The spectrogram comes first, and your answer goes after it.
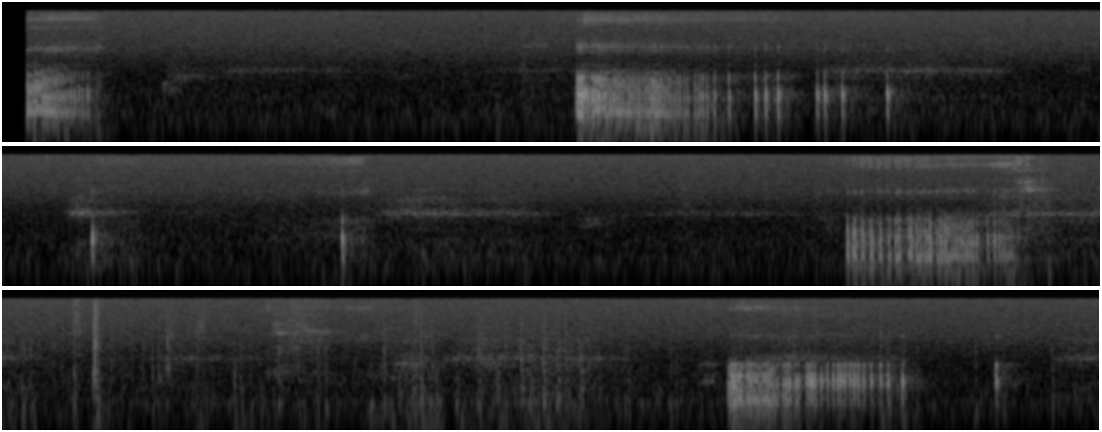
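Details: Small mini Jack Russell terrier, indoors, unhappy after spotting a neighbour's dog on her lawn, making strange non-barking noises: breathy, snorting grumbles in short bursts a few seconds apart, with quiet gaps and small clicks between.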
